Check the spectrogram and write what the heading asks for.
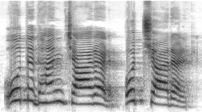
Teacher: यदि ता के बाद च अथवा छ छतरी वाला छ आए तो ता आधा च में परिवर्तित हो जाता है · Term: व्यंजन संधि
